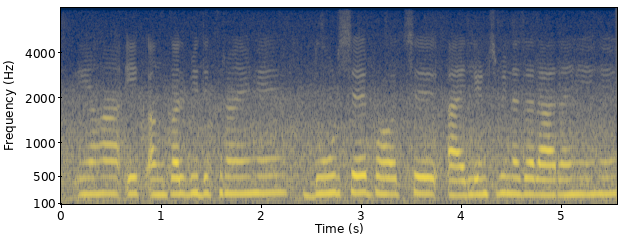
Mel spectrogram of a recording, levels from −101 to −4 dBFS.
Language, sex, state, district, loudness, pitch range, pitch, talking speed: Hindi, female, Jharkhand, Jamtara, -17 LUFS, 230-245 Hz, 240 Hz, 185 wpm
